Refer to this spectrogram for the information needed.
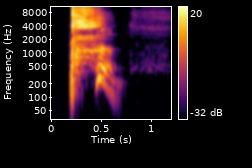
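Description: A single harsh, fairly loud cough with a raspy voiced edge, trailing off into a faint breathy rustle with no talking.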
